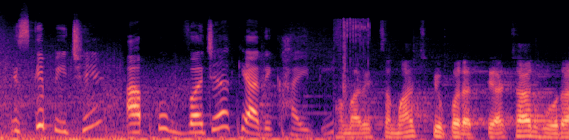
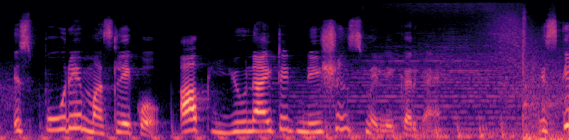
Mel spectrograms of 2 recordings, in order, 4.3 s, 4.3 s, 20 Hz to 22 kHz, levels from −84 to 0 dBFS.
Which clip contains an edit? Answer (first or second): first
